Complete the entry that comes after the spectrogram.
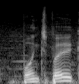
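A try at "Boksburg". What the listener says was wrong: Boxberg. Yeah. There's no N in there. How did you get boinks? Box, as in Springboks. Boxberg.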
